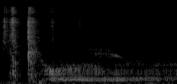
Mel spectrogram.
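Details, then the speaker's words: Adult's audible stomach growling (borborygmi): two soft clicks, then a low gurgling rumble with a faint rising squeak. "do you hear that that's my stomach growling I apologize for that after this reading I must go get some how embarrassing"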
